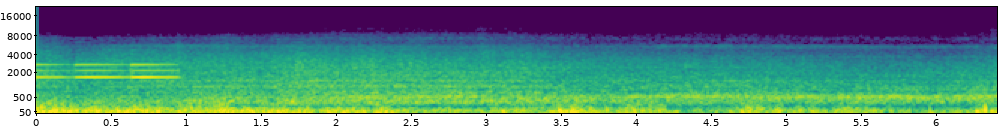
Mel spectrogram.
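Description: Low rumble of a train moving away along the tracks, with wind buffeting the microphone. A level-crossing warning bell rings in quick repeated high dings and stops about a second in.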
